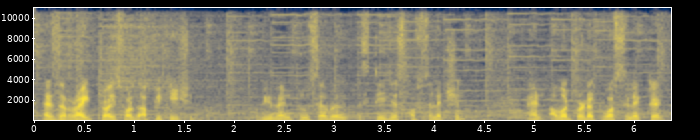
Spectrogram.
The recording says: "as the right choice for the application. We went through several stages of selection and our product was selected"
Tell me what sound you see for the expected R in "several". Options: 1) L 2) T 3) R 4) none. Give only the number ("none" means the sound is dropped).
3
